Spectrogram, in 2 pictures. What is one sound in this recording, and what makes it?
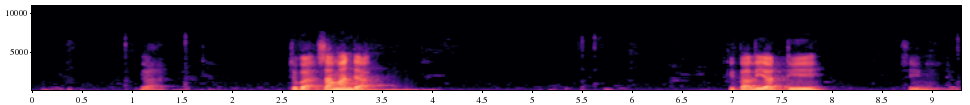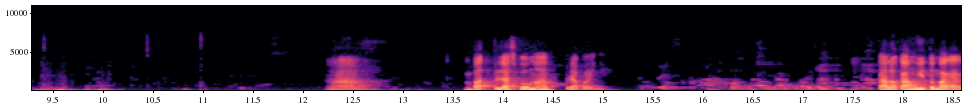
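A young man speaks calmly into a nearby microphone, in short bursts with pauses.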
